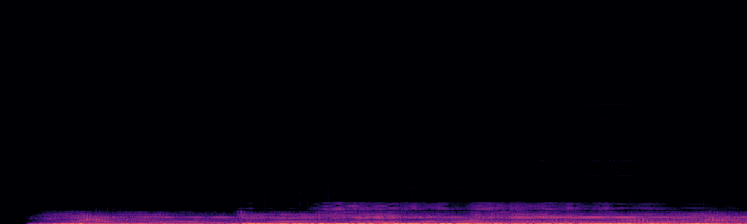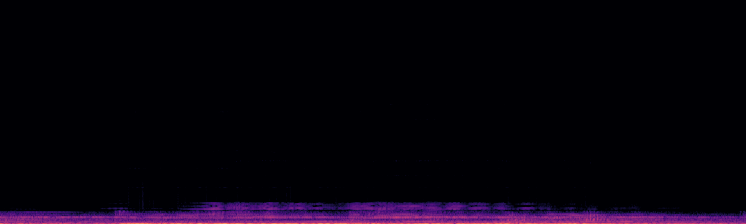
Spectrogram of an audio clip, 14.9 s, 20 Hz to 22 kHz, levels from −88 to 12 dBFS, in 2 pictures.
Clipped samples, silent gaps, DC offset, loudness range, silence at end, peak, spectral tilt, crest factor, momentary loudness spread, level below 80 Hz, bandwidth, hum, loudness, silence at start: under 0.1%; none; under 0.1%; 3 LU; 0 s; -2 dBFS; -12 dB/octave; 12 dB; 10 LU; -22 dBFS; 1.6 kHz; none; -34 LUFS; 0.25 s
